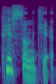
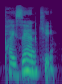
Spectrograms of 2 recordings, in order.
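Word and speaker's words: pysanky: Pisanki. I know somewhere along the line, someone pronounced it as paisanki. And unfortunately, some people know them as that word, but that is just not correct.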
